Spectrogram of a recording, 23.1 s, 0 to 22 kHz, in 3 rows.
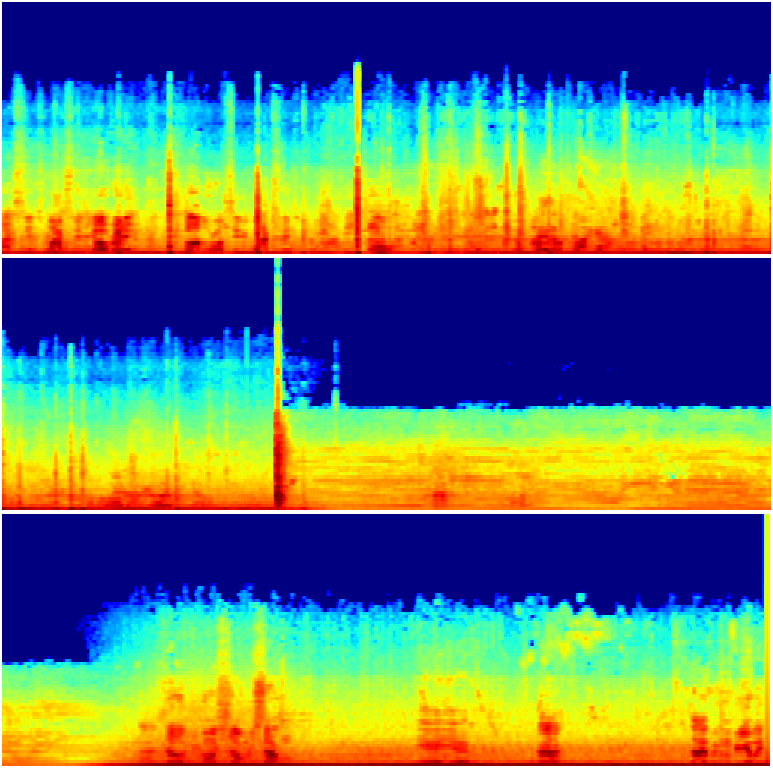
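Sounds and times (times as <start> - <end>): basketball bouncing on concrete: 7.0 - 9.7
steady buzzing drone: 9.6 - 23.0.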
